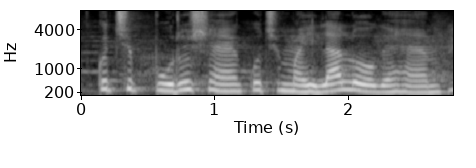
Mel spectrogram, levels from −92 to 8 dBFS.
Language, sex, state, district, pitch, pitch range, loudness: Hindi, female, Jharkhand, Garhwa, 240 Hz, 220-265 Hz, -14 LUFS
